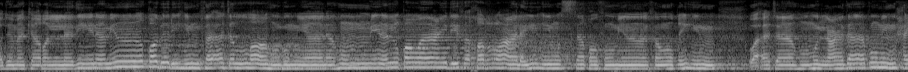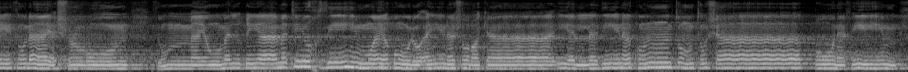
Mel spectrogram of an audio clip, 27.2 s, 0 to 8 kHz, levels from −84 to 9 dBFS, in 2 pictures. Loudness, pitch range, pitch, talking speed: -21 LUFS, 155-180 Hz, 170 Hz, 70 wpm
